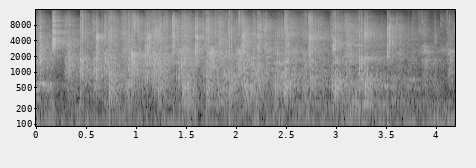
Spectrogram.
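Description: Congregation clapping, many hands at once, dying away near the end.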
